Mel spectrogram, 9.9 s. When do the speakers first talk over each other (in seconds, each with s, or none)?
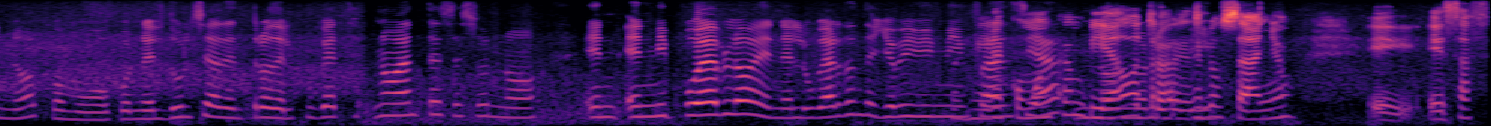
6.4 s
